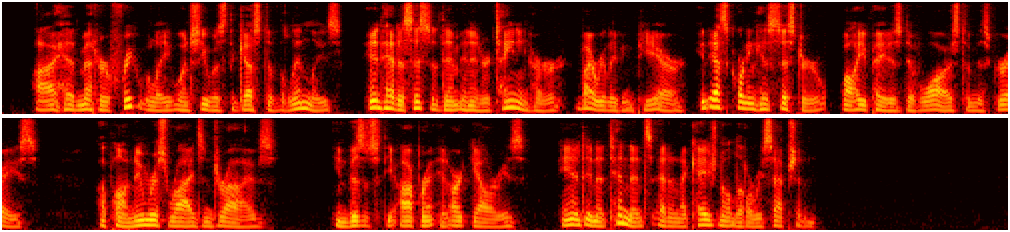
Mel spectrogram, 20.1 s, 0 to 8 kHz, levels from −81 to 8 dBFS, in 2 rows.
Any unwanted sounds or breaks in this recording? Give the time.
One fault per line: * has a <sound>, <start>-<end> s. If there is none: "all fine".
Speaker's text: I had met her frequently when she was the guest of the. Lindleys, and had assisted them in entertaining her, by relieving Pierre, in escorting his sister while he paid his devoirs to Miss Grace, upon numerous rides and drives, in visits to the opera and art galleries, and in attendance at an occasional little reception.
all fine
